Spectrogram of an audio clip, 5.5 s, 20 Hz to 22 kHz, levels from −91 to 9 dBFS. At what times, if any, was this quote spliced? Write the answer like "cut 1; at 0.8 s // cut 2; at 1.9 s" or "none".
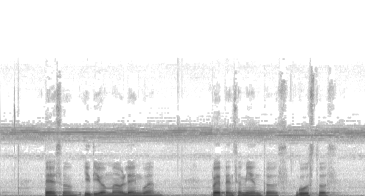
cut 1; at 3.2 s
